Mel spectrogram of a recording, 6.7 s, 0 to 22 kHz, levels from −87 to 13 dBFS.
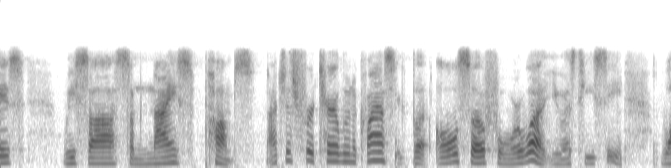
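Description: At 3.95 to 3.99 s and again at 4.23 to 4.29 s there is short concealed packet loss. About 20 ms and then 40 ms of audio arrived too late, and the receiver bridged each hole by stretching the preceding sound, roughly 14 ms and 44 ms of invented signal. This is heard as a brief smear or wobble.

Interleaved with these, at 3.97 to 3.99, 4.27 to 4.29, 4.49 to 4.51 and 4.81 to 4.83 s, come lost packets rebuilt from error correction. Each 20 ms frame is played from a coarse backup copy carried in the next packet, so nothing is smeared or missing. These frames sound rougher and grainier, without the stretched-sound quality of concealment.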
